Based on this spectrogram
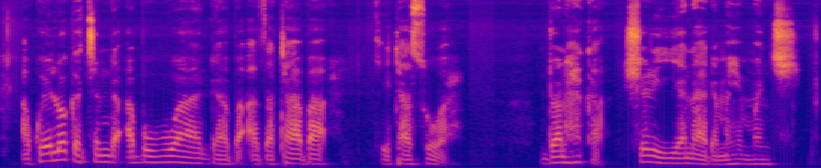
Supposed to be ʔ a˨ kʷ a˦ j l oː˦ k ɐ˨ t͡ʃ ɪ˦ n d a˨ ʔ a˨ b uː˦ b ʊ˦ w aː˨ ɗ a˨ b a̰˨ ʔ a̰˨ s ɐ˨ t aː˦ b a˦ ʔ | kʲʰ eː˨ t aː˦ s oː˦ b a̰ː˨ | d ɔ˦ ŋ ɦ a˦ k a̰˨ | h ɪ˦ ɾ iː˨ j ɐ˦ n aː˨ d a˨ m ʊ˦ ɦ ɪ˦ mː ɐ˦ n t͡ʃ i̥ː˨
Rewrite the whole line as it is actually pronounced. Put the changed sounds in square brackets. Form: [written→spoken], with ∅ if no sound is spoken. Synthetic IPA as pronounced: ʔ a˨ kʷ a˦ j l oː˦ k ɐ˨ t͡ʃ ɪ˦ n d a˨ ʔ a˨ b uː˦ b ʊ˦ w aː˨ [ɗ→d] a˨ b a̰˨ ʔ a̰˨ [s→z] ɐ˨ t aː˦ b a˦ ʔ | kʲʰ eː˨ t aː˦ s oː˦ [b→w] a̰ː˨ | d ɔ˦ ŋ ɦ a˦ k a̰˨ | [h→ʃ] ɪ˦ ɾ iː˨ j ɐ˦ n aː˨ d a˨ m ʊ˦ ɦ ɪ˦ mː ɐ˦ n t͡ʃ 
